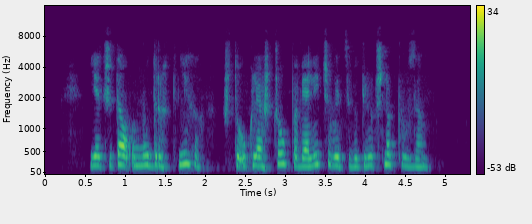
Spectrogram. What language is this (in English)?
Belarusian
